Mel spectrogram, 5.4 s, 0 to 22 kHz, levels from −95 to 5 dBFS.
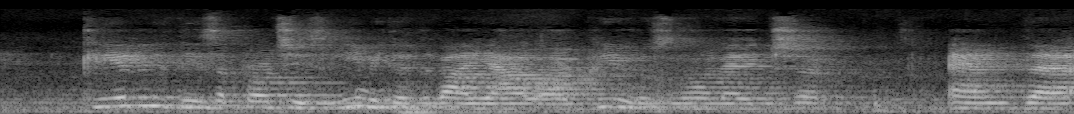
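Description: Nothing technically wrong can be heard in this audio. No faults show up at any point in the clip.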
